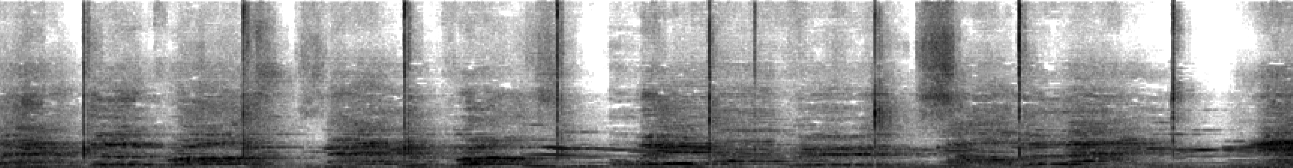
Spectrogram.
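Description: Gospel singing led by a man's voice on a microphone, backed by keyboard, with sharp drum or cymbal hits about once a second.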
